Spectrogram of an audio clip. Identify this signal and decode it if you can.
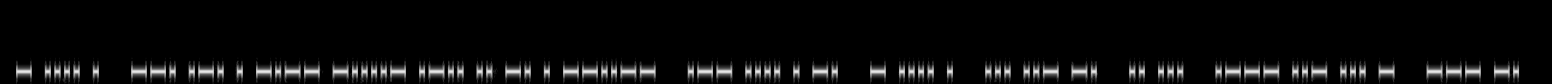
Morse code, heard as a keyed tone, about 25 wpm, 600 Hz. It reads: THE GREY-LINE, WHEN THE SUN IS JUST ON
